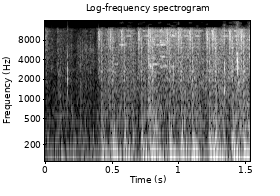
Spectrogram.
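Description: Dense gunfire from the mobile battle royale game Free Fire, rapid overlapping shots forming a loud, continuous fusillade that swells after the first moments and stays heavy throughout.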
